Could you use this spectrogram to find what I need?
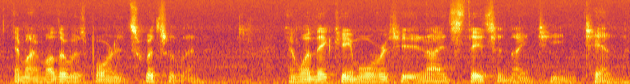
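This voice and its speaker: Audible room echo surrounds the speaker. A man talks at a fairly quick pace. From Milwaukee, Wisconsin, US Midwest. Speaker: war veteran. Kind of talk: interview. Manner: halting.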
